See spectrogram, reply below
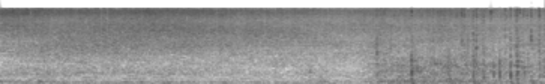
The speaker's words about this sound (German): dass das Öl nicht so spritzt, wenn du den Teig da reingießt, ja?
